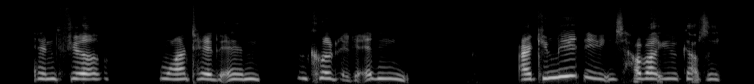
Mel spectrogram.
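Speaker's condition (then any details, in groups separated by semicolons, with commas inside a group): Cerebral palsy; from birth; had speech therapy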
